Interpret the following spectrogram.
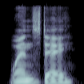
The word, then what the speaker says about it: Wednesday: We talked about silent letters. Knife, no, rap, hour, Wednesday, comfortable. We talked about the th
